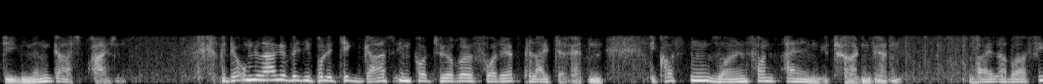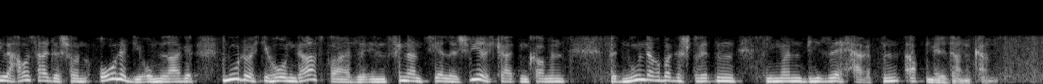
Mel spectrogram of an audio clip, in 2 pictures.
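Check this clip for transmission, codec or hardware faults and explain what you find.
Two faults run through the whole speech recording.

Gain pumping: the level swings by around 20 dB. Loud and soft parts are pulled closer in level and the sound is squashed, likely from excessive input gain feeding a fast limiter.

AMR narrowband mobile codec: nothing passes above 3.8 kHz, and the voice sounds heavily buzzy and synthetic, which fits AMR-NB at its lowest rate, around 4.75 kbps. The quiet room noise also takes on a warbling quality.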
